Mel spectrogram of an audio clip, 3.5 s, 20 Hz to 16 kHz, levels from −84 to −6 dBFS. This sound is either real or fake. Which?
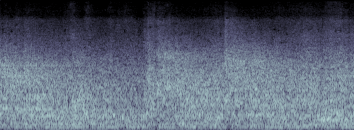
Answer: real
